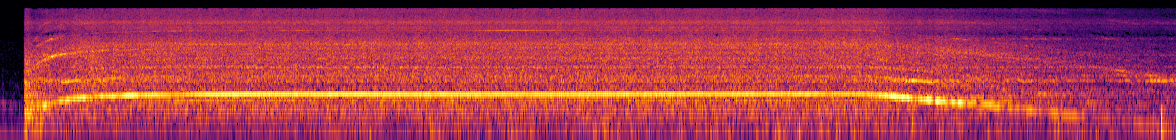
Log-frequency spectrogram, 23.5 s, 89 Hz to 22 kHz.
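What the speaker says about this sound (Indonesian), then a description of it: "Nah, ini teman-teman lihat sendiri berapa desibel suara yang dia hasilkan oleh table saw ini." A Ryu RTS10 table saw spinning up and running loud and close at a steady whining pitch, holding its drone for a long stretch before the motor is switched off and winds down.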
